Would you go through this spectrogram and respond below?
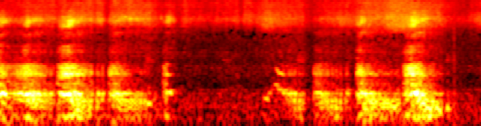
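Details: Basenji with nerve root damage, vocalizing in pain while walking: rough, moaning low cries in uneven bursts, each about half a second long, with brief pauses between them and a faint steady hum underneath.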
